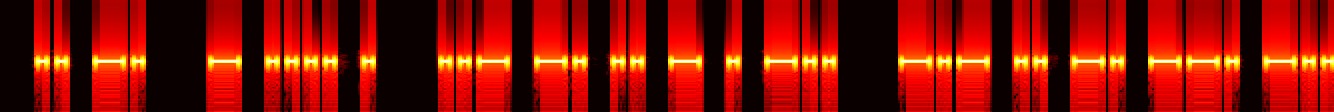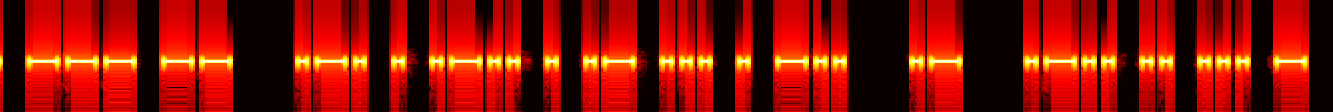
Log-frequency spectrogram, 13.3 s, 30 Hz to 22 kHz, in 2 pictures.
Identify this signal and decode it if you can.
Morse code, heard as a keyed tone, about 25 wpm, 600 Hz. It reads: IN THE UNITED KINGDOM RELEASED A LIST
